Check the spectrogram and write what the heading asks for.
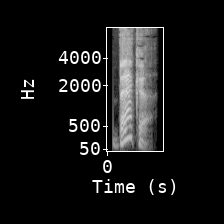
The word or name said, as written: bacca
